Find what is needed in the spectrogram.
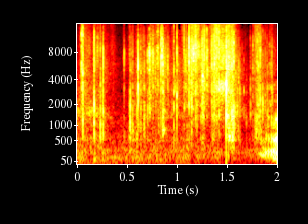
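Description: Foil wrapper of a Magic: The Gathering booster pack crinkling and crackling in the hands as it is opened, a quick run of irregular crackles that grows busier about half a second in.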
